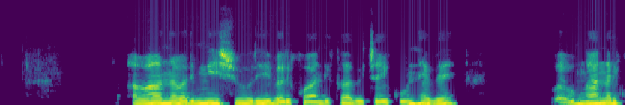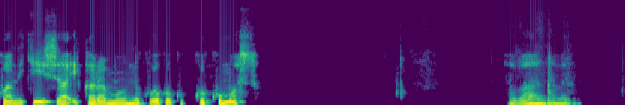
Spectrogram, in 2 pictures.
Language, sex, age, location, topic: Kinyarwanda, male, 50+, Musanze, education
